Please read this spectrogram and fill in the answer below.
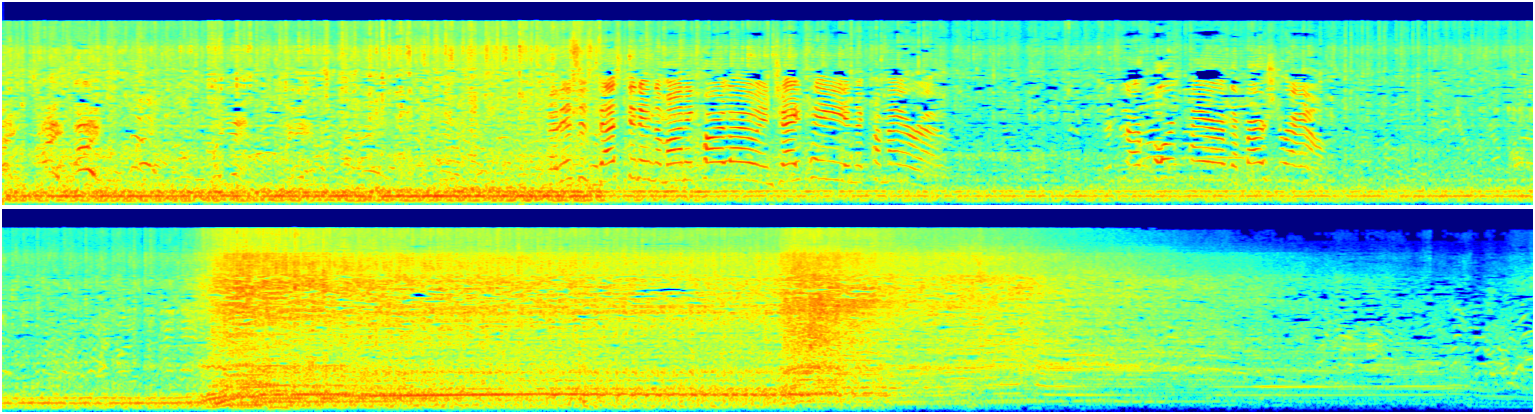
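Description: Two street-race cars, a Monte Carlo and a Camaro, idling at the line with a steady low engine note while people shout twice. About seventeen seconds in, both launch at full throttle with a sudden loud burst, and the engine note climbs for several seconds as the cars pull hard away. The sound then fades as they go off down the road.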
